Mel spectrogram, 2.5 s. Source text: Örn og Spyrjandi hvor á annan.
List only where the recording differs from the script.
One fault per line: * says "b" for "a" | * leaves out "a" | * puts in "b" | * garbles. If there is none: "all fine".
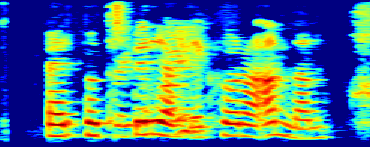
all fine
